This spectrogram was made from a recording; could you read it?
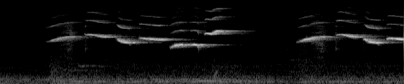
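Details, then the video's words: Oriental magpie-robin in the wild delivers a long run of fluty, sliding whistles, pauses briefly, then starts another phrase, with a low rumbling background throughout. "suara asli kacer hutan"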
